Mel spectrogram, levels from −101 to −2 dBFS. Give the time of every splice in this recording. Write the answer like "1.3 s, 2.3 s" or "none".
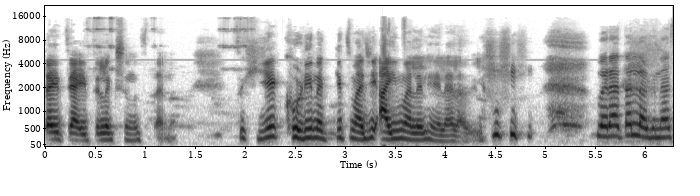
none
